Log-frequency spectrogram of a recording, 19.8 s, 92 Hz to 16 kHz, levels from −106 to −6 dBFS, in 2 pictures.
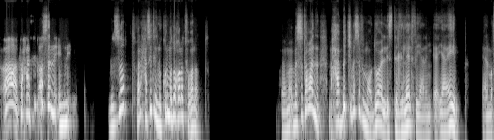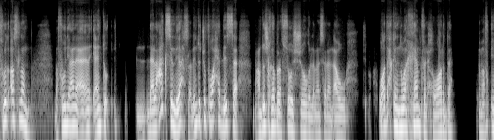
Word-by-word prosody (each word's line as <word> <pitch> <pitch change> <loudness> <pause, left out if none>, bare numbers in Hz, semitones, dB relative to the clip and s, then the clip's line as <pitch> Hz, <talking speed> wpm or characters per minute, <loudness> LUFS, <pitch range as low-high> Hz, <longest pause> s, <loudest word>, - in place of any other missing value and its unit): آه، - - +4
فحسيت 335 +1 -1
أصلًا 340 -2 +2
إني 250 -6 +1
إني 170 0 +2 0.7
بالضبط، 280 - 0
فأنا 200 +5 -3
حسيت 285 +2 -1
إن 175 -8 +4
كل 160 - -1
الموضوع 225 -1 +4
غلط 215 0 +2
في - - -4
غلط. 145 -3 -3 1.4
فاهمة، 130 +4 -3
بس 170 +6 -1
طبعًا - - +3 0.3
ما - - -7
حبيتش 175 +5 +1
بس 265 +2 -1
في - - -4
الموضوع 165 +2 +1
الاستغلال 130 +3 +1
في 130 -6 -5
يعني 110 -1 -7
م 110 - -9
يعني 130 - -5
عيب، 155 +3 +2 0.5
يعني 110 - -9
المفروض 170 +13 0
أصلًا 185 -8 0 0.5
المفروض 155 +1 0
يعني 155 0 +3
أ - - +2 0.2
أ 140 - -1
يعني - - +1
أنتم 150 - 0 0.6
ده 105 +6 -2
العكس 145 +5 +2
اللي 150 -6 +5
يحصل، 165 +5 0
أنتم 170 +4 +1
تشوفوا 185 -3 -1
واحد 150 -5 -1
لسه 155 0 +1 0.4
ما - - -6
عندوش 150 +6 +2
خبرة 145 -2 +2
في 125 - -11
سوق 130 - 0
الشغل 120 -3 -3
مثلًا 115 -2 -6
أو 105 -1 -2 0.6
واضح - - +1
كان 155 - +3
إن 140 - +3
هو 145 0 +5
خام 155 +2 +1
في 145 - -8
الحوار 120 +2 -1
ده، 125 0 -7 0.5
المف 120 -2 -7
150 Hz, 190 wpm, -22 LUFS, 125-180 Hz, 1.4 s, اللي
